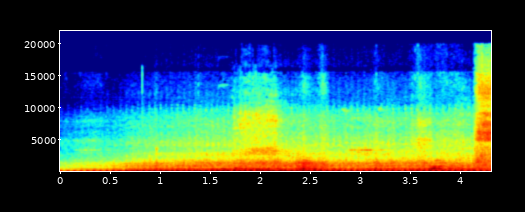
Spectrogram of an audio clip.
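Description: TVS Apache motorcycle in urban mode rolling along in gear with the clutch fully released and no throttle, a steady low engine putter that firms up after a moment and continues unbroken.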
